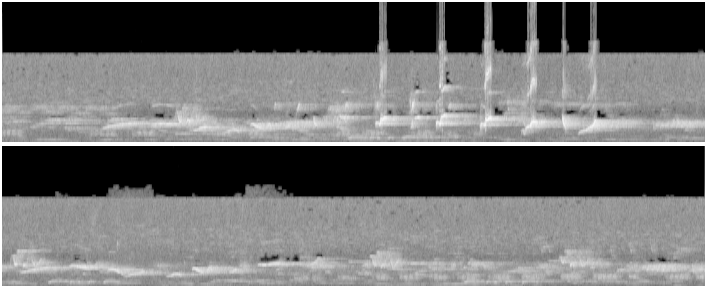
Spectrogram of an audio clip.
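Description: Several birds chirping and calling over one another in a steady chorus of short chirps and quick pitch glides. A cluster of loud, sharp falling calls comes about four to six seconds in.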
